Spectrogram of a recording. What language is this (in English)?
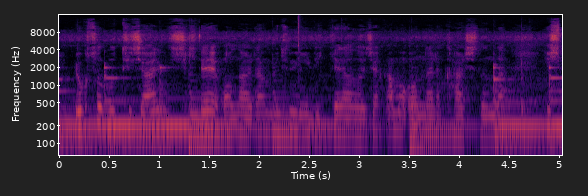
Turkish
